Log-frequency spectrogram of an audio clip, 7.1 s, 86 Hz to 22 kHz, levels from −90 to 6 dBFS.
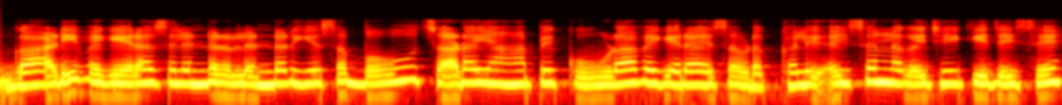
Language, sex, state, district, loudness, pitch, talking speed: Bajjika, female, Bihar, Vaishali, -13 LUFS, 255 Hz, 185 wpm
